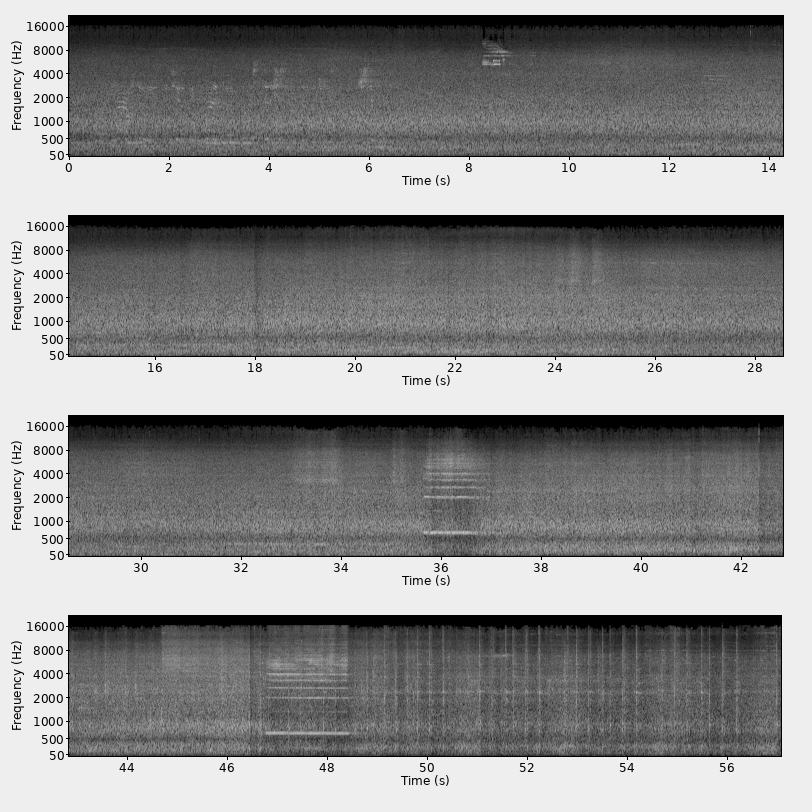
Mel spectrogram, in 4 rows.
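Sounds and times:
diesel locomotive rumbling: 0.0s - 57.0s
locomotive horn blast: 35.6s - 37.0s, 46.8s - 48.6s.

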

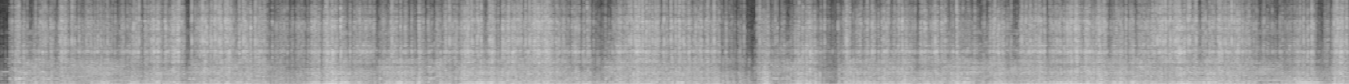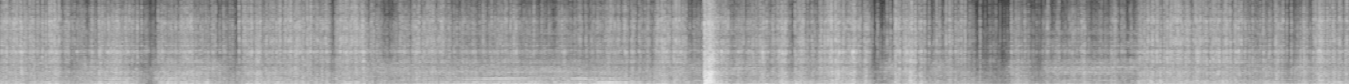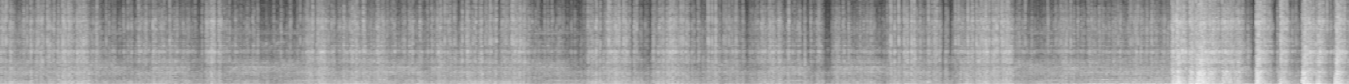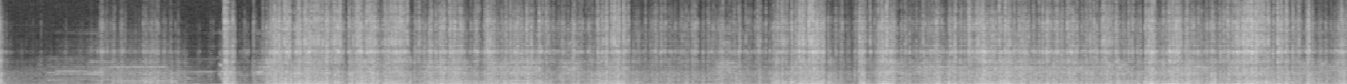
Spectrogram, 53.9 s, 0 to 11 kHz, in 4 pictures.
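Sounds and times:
rc car motor and drivetrain rattle: 0.0s - 53.9s
loud clattering knocks: 0.4s - 40.6s.

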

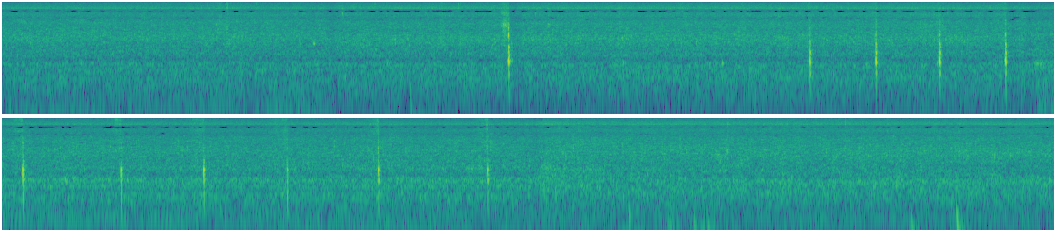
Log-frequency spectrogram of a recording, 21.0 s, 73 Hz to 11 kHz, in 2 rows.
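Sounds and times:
stream rushing: 0.0s - 21.0s
knife chopping on wooden board: 12.4s - 12.6s, 13.3s - 13.5s.

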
